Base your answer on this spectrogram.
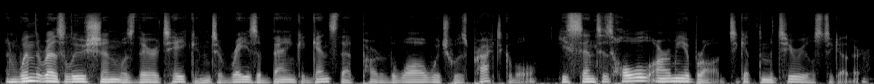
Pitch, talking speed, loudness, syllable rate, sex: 110 Hz, 215 wpm, -19 LUFS, 5.7 syllables/s, male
